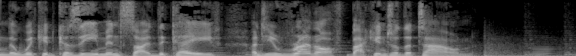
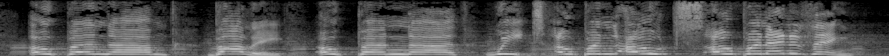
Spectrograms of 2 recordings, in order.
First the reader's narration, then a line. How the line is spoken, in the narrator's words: Kazim was shouting inside the cave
